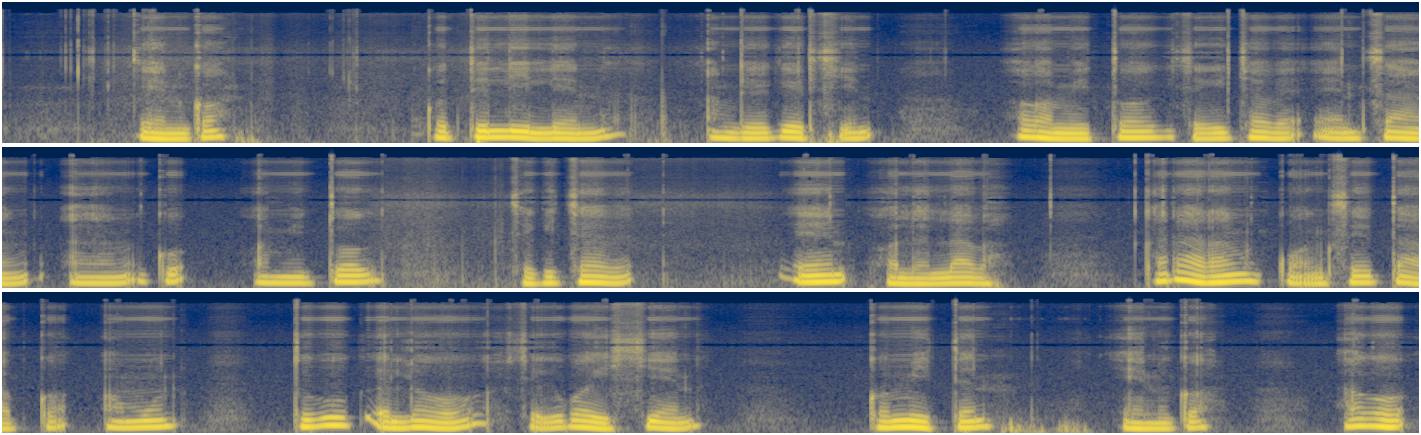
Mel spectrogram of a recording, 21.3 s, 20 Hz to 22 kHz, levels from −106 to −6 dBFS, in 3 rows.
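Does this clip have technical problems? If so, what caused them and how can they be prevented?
Yes. Throughout the clip there is imaging from sample-and-hold upsampling. The speech was raised to a higher rate by repeating each sample with no smoothing filter, which points to an 11 kHz source brought up to 48 kHz. This leaves mirrored copies of the spectrum between about 5.5 and 11 kHz, roughly 24 dB below the speech. They are heard as a metallic fizz that rises and falls with the voice. To prevent it, upsample with a proper interpolating low-pass filter rather than repeating samples.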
